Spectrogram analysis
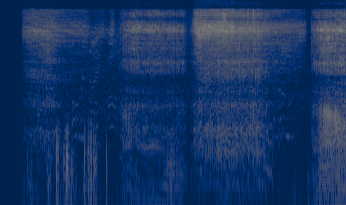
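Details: Very loud snoring: rough snoring breaths with a heavy hiss on the inhale, recorded close up; ordinary snoring.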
